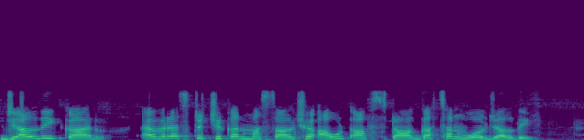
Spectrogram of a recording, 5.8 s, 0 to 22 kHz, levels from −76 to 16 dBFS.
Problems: background sounds at intervals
